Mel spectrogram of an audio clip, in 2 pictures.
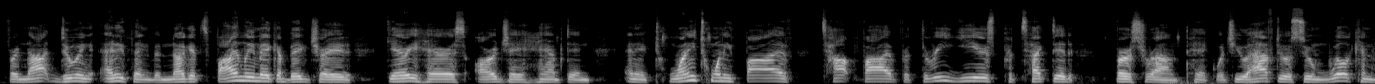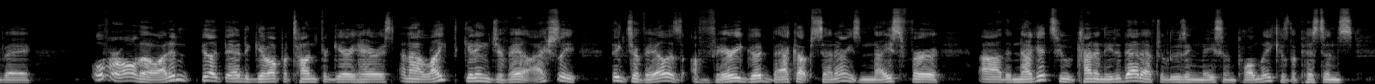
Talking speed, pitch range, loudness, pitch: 180 wpm, 115-145 Hz, -22 LUFS, 125 Hz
